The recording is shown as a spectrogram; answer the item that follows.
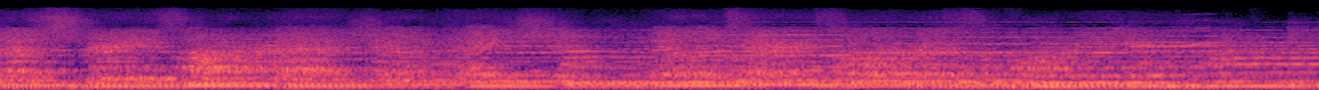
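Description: A large children's choir singing together in unison, with piano accompaniment, held notes moving steadily from one to the next.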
